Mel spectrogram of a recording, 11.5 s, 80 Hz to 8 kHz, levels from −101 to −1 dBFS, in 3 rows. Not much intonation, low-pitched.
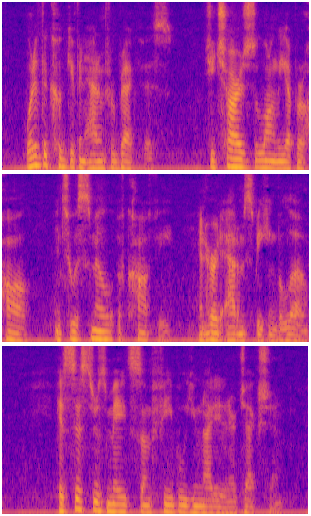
Yes: narrow, 2.0 semitones; low, 120 Hz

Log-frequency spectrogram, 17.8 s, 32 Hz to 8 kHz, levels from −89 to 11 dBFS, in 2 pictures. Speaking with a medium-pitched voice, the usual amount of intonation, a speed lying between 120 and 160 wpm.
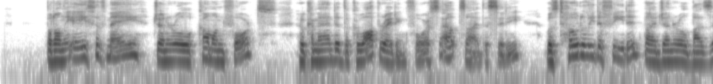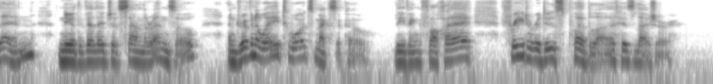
Yes: medium, 145 Hz; average, 3.5 semitones; average, 150 wpm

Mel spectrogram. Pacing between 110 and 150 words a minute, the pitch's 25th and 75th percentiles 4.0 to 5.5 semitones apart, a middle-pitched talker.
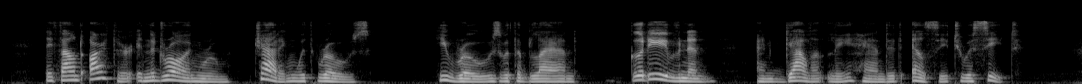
Yes: slow, 135 wpm; average, 4.5 semitones; medium, 145 Hz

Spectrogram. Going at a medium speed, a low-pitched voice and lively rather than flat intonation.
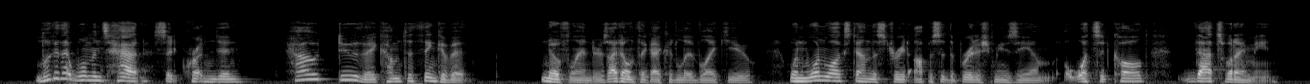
Yes: average, 190 wpm; low, 130 Hz; wide, 6.7 semitones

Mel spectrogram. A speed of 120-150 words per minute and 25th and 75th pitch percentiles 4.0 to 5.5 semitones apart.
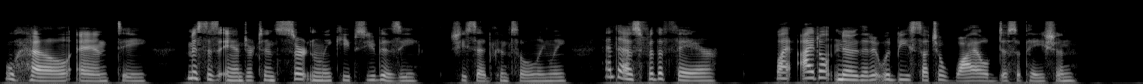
Yes: average, 140 wpm; average, 4.7 semitones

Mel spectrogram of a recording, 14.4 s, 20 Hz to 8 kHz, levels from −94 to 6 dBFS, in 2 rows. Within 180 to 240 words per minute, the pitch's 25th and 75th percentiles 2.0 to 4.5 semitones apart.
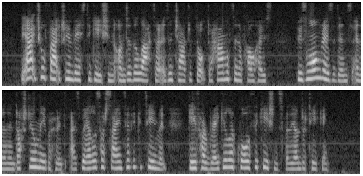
No: average, 150 wpm; average, 3.4 semitones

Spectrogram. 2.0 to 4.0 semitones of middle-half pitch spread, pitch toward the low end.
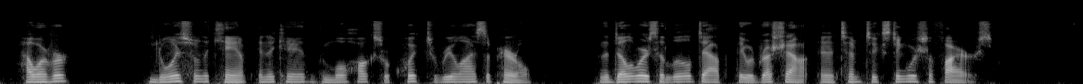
Yes: average, 2.7 semitones; low, 115 Hz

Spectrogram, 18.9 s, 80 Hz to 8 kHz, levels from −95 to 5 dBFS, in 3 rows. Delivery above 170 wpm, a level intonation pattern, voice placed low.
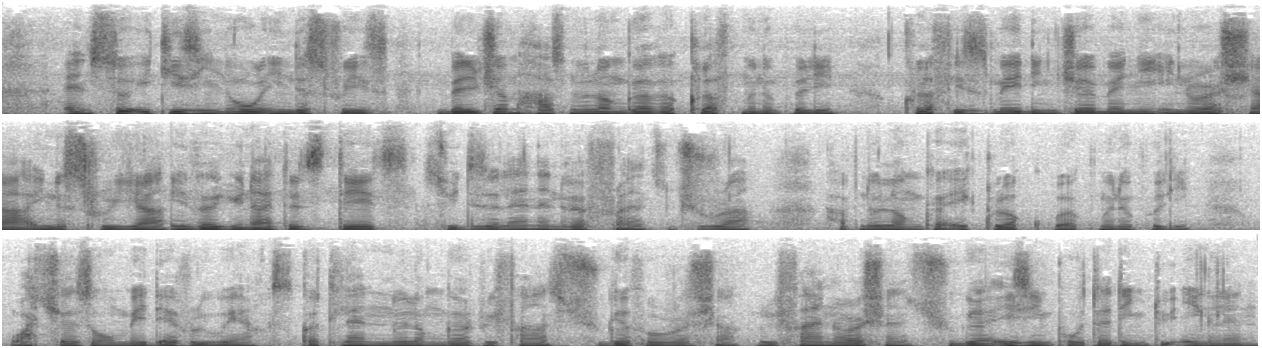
Yes: average, 180 wpm; narrow, 1.3 semitones; low, 120 Hz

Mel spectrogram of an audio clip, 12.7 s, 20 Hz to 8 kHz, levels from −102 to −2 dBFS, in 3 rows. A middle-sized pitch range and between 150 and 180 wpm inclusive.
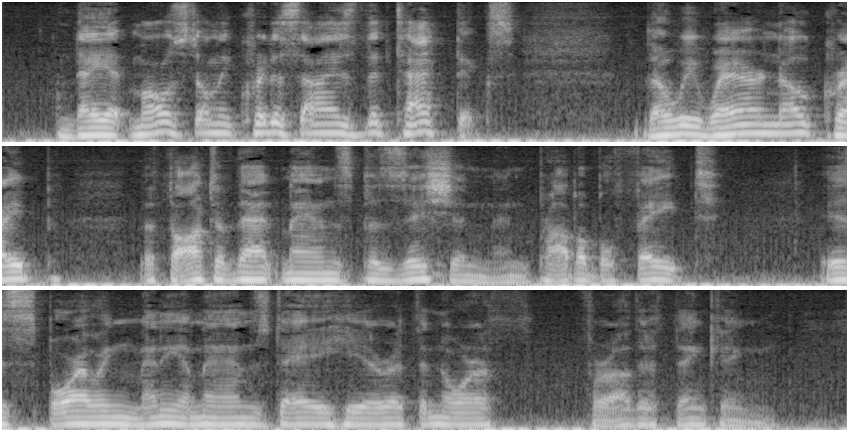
Yes: average, 3.9 semitones; average, 160 wpm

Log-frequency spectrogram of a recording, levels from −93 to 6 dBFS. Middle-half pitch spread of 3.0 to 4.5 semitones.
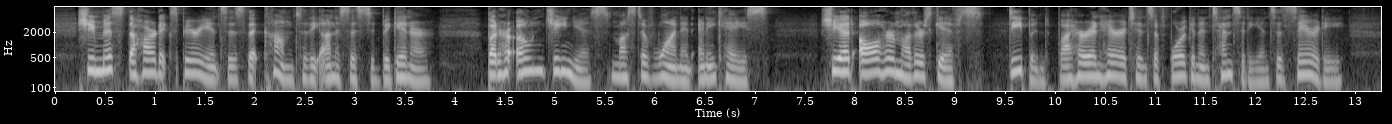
No: average, 5.2 semitones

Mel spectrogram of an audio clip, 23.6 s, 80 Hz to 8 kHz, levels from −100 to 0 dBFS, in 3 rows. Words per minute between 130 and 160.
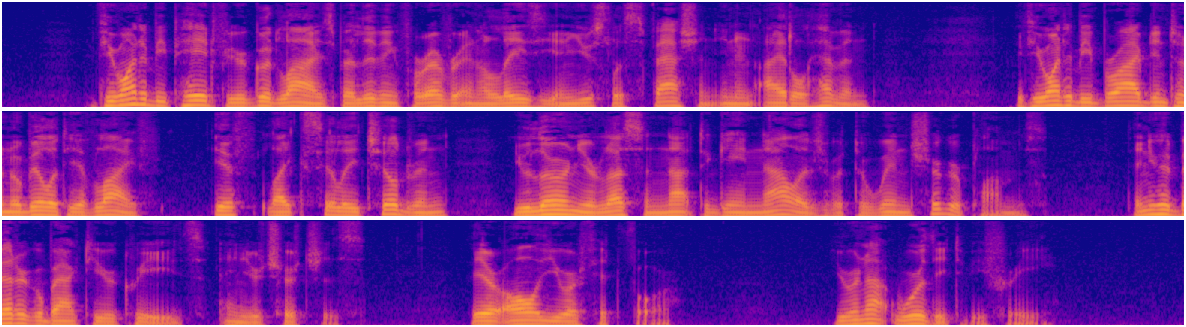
No: average, 195 wpm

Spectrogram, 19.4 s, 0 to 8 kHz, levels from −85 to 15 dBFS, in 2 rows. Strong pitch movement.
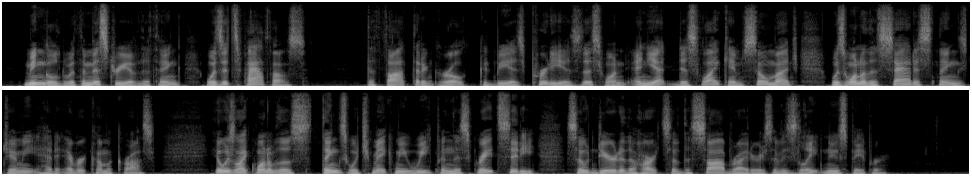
Yes: wide, 5.8 semitones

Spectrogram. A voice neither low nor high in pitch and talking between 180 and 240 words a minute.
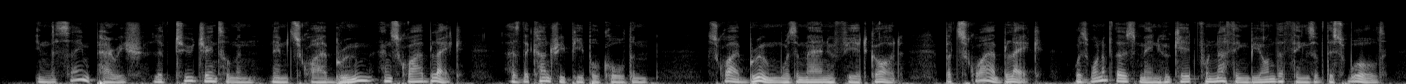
No: low, 105 Hz; average, 190 wpm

